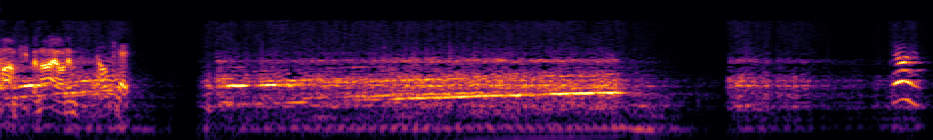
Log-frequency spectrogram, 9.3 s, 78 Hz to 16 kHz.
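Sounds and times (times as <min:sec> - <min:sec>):
car engine starting and revving as it pulls away: 0:00.0 - 0:09.0
speech: 0:00.1 - 0:01.4.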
